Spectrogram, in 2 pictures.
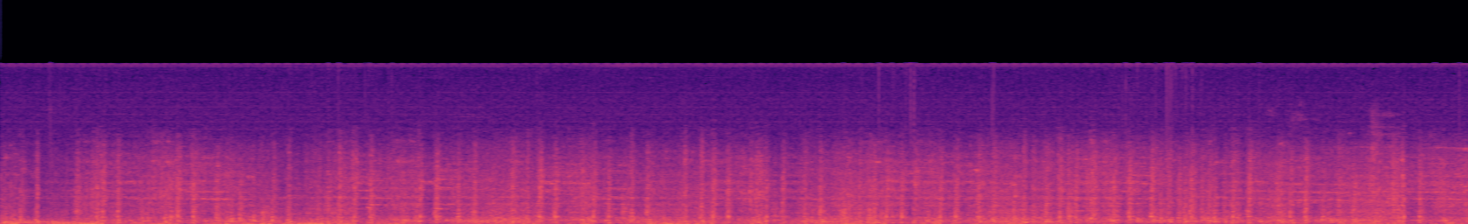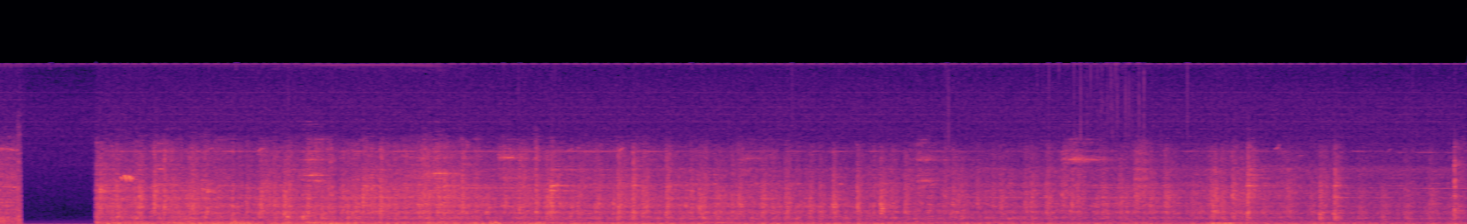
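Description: Freight train flatcars rolling past close by, wheels clicking over the rail joints. The sound breaks off suddenly for a moment about halfway through, then the train's rumble returns a little quieter and slowly fades.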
